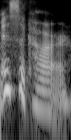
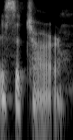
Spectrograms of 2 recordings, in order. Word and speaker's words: Issachar: the reasoning there so she named him issachar or issachar whichever way you wouldn't pronounce that and Leah conceived again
